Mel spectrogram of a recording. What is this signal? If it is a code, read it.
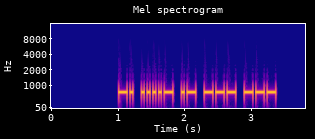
Morse code, heard as a keyed tone, about 28 wpm, 700 Hz. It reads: N4AOO
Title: USA Call Signs - 5 Characters - Repeated 2x - 28wpm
